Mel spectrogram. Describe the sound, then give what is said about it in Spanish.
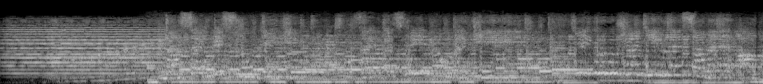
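Theme music from the Czechoslovak series La niña del espacio: a sweeping synthetic tone opens into a loud, dense electronic theme over a steady, pulsing bass. “Y luego la Niña del Espacio, que es una producción checoslovaca súper rara. Sí, que la he tenido que buscar porque no tenía ni puta idea y suena así,”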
